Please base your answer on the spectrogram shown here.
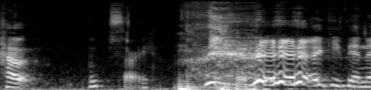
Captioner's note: laughs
